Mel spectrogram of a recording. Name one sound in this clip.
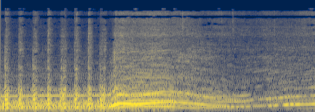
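A motorcycle engine revs hard and roars off into the distance.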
